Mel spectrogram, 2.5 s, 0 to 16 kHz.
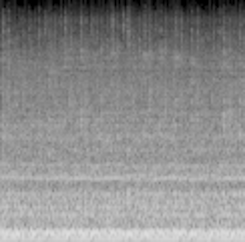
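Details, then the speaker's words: Farmall 460 tractor idling after points gap adjusted slightly closer, believed to advance timing slightly; charging gauge barely moves, generator or voltage regulator suspected; steady even low rumble, no misses or knocks, normal idle. "That really sounds good. We got to figure out something."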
